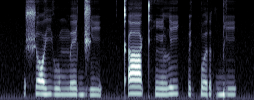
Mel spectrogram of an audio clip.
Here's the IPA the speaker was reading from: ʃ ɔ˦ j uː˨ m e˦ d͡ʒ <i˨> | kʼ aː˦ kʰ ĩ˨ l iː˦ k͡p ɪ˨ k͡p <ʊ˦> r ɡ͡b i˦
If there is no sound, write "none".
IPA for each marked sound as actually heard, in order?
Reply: i˨, ʊ˦

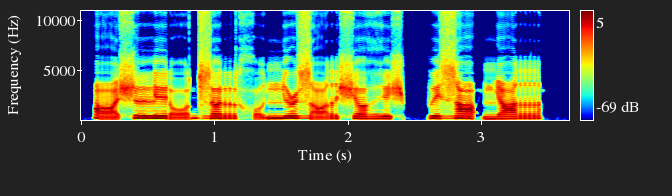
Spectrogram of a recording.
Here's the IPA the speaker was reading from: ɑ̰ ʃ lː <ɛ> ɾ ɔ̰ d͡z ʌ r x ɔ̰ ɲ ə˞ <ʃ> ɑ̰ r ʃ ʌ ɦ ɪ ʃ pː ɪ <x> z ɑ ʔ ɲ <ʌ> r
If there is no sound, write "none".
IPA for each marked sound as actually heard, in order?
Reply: ɪ, z, none, ɑ

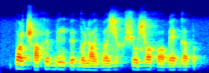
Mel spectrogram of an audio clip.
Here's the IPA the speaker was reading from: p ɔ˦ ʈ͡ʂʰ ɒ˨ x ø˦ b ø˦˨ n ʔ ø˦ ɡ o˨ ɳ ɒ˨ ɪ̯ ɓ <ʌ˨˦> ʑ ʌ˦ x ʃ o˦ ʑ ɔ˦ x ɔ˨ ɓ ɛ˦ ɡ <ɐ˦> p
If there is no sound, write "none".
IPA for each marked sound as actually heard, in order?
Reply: ʌ˨˦, ɐ˦

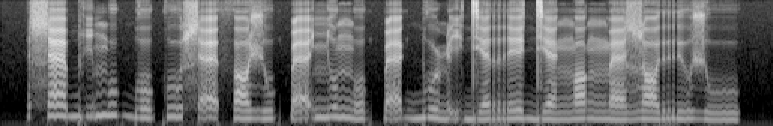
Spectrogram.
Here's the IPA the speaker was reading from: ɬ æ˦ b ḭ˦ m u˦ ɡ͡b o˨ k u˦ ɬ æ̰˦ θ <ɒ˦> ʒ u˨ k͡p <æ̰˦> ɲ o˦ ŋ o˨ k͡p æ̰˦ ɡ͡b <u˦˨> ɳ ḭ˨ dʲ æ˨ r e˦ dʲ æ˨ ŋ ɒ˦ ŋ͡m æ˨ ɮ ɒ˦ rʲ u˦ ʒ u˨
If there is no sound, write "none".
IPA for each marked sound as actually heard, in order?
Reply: ɒ˨, æ̰˦, u˦˨

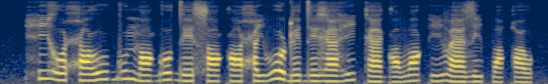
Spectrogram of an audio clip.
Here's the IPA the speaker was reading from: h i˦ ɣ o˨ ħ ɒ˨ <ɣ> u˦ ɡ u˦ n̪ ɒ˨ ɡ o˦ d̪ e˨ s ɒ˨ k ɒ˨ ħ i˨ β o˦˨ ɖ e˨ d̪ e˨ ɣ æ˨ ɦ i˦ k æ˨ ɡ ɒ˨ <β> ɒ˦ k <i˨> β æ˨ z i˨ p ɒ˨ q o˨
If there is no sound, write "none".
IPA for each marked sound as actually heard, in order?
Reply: ɣ, β, i˨˦

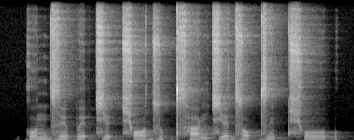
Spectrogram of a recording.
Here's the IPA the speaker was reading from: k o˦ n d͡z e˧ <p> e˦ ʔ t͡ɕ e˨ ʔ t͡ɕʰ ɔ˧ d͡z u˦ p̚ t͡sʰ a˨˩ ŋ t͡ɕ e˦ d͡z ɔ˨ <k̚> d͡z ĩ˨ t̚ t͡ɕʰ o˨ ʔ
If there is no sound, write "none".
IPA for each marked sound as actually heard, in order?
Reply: p, p̚

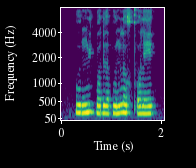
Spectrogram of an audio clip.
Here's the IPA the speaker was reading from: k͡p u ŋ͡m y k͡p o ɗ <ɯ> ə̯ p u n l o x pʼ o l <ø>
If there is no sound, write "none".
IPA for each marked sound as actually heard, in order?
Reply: ɯ, e

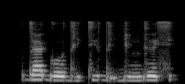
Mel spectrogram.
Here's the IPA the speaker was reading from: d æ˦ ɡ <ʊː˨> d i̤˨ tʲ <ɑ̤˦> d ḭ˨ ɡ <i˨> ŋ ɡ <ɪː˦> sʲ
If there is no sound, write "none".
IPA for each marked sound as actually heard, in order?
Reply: ʊː˨, ə̤˦, i˨, ɪː˦

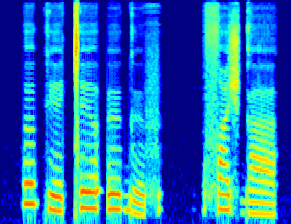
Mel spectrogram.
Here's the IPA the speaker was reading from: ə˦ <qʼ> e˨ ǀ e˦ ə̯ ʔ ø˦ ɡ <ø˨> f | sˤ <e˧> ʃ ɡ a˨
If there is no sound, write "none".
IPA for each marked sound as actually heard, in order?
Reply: k, ø˨, e˧

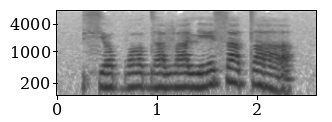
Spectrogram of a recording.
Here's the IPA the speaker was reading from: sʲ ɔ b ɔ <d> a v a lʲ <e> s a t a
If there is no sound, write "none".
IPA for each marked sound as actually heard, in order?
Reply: d, e

